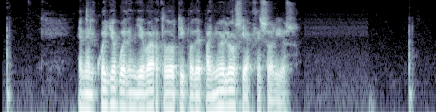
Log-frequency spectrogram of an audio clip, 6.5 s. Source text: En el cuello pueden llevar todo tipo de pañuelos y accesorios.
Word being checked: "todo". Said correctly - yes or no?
yes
